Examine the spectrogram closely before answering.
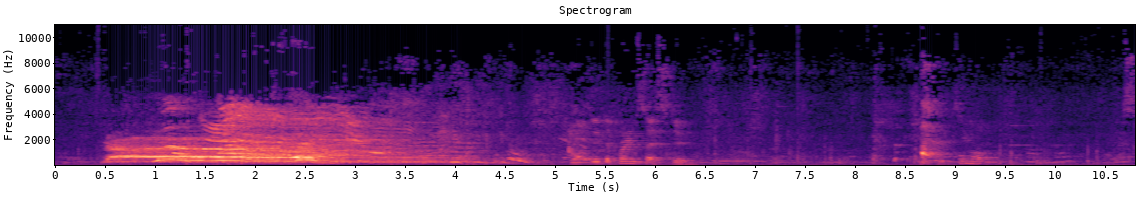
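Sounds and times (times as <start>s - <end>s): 
small group of voices cheering: 0.5s - 4.9s
speech: 5.7s - 6.7s.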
